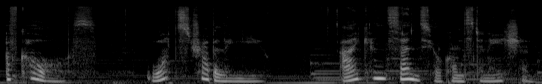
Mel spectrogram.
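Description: Low female voice, actress as solemn fantasy cartoon queen, formal, caring, swooping intonation, faint music behind. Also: very animated, a little mellow, heavily acted. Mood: gravely reassuring. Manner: formal, measured, archaic phrasing. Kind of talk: dramatic animated fantasy dialogue.

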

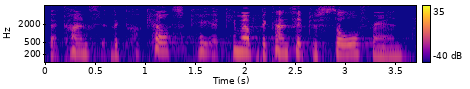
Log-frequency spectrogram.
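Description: A woman's voice: medium pitch, moderate pace, fairly bright tone, husky. An older woman minister earnestly introducing speakers from a church lectern. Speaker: minister leading the service. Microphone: lectern microphone. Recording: echoey church hall.

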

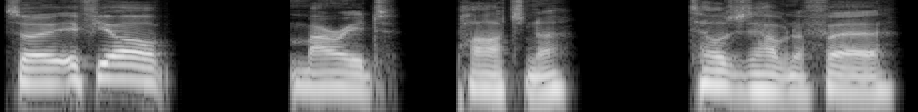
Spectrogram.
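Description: A man's voice: lowish voice, animated, measured pace, darkish tone, no room sound, clean studio sound. A man in his mid thirties bantering casually as a podcast guest, blunt and sweary. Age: mid 30s.

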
